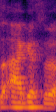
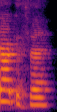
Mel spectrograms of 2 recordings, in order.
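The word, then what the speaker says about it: Agathe: Joey says it was Agatha all along. Oh, very good. Oh, did I say Agatha? It's it's Agath. It's with an E on the end.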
